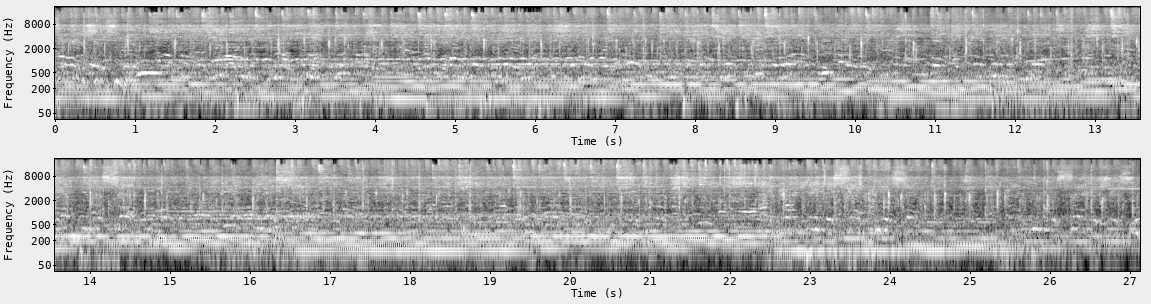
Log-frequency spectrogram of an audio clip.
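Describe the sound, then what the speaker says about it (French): A church congregation cheers and acclaims Jesus in a loud, sustained roar of voices, shouts and whoops that never lets up, filling the space with dense crowd noise. "Nous acclamons le Seigneur Jésus."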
